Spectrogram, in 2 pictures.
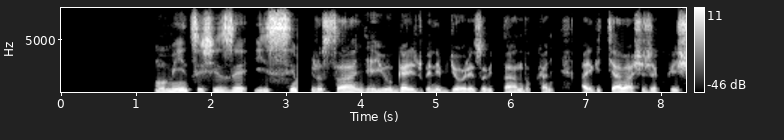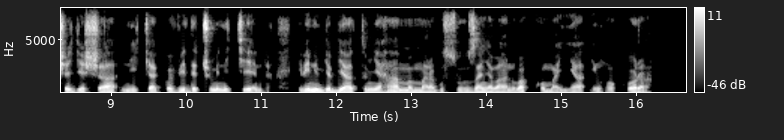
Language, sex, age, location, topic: Kinyarwanda, male, 25-35, Kigali, health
